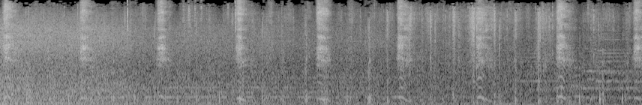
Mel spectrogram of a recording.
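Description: Footsteps tread steadily on stone at a walking pace.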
